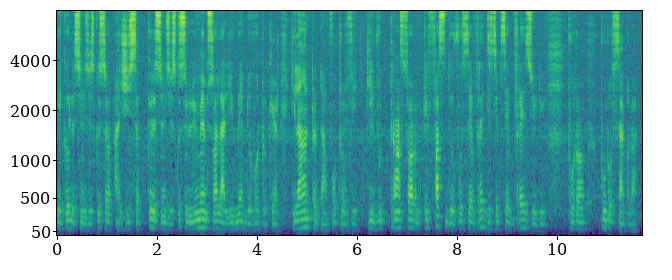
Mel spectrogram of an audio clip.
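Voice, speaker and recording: Male preacher, low register, emphatic deliverance sermon with a faint ambient hiss. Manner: commanding, repetitive declarations with sudden emphatic rises.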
